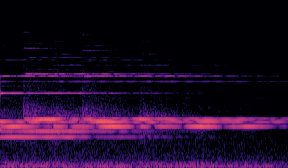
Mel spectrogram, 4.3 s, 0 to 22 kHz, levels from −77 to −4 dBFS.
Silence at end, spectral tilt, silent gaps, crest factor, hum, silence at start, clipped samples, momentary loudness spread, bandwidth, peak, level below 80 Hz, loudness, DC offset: 0 s; -2.5 dB/octave; none; 14 dB; none; 0 s; under 0.1%; 8 LU; 10.5 kHz; -20 dBFS; -50 dBFS; -33 LUFS; under 0.1%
